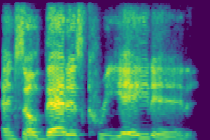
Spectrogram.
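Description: A woman's voice: fairly low pitch, extremely slow, a bit bright. A woman in her fifties hosting an interview podcast, talking earnestly and repeating words as she gets going. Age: 50s. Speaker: podcast host. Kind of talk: conversational interview.

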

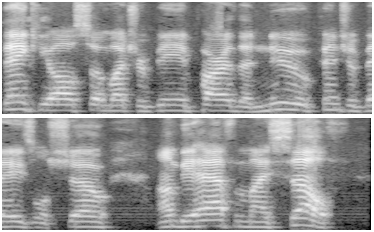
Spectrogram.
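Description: A man's voice: fairly high pitch, steady tone, normal speed, sharp tone. A man hosting a talk show, effusive and folksy, thanking guests and viewers loosely. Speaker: show host.

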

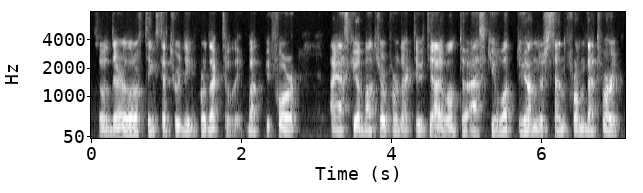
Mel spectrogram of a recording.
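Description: A man hosting an interview, speaking in a polite, measured and reflective manner. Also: low voice, level tone, fairly bright tone. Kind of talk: hosted interview.

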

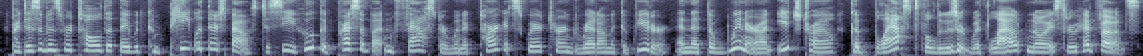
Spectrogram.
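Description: A woman's voice: a little high, a little mellow. A woman reading formal scientific text aloud in a precise, straight-faced manner. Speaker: guest reader, scientist. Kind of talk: dramatic reading aloud of a research paper.

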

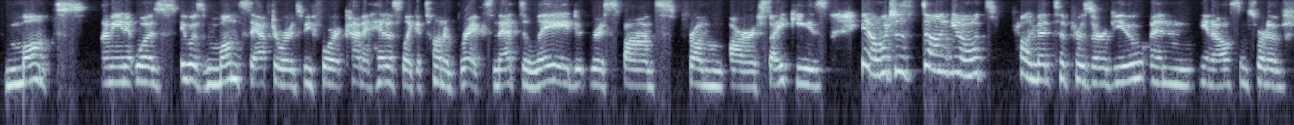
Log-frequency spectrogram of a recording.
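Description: Woman, American accent, medium pitch, informal, emphatic, conversational interview guest, candid. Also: moderate pace, fairly bright tone, low-quality recording. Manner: informal, emphatic, peppered with "like" and "you know". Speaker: interview guest, brewery owner.

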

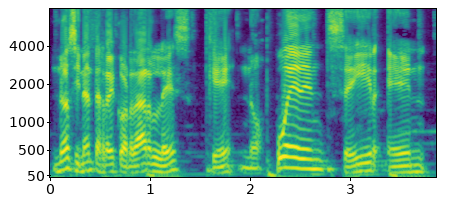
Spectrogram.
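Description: A man's voice: medium pitch, lively intonation, takes it slowly, a bit bright, faint music behind. A man with a Rioplatense Spanish accent hosting a radio panel, joking and steering the debate. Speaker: radio host. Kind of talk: casual radio panel chat.

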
